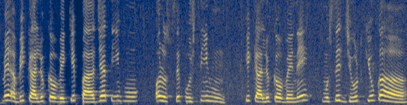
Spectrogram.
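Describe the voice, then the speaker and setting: A little female cartoon bird voiced by a woman talks in a high, earnest voice. She is trusting, plaintive and quick to get upset. A faint hiss runs underneath. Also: fairly bright tone. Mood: indignant. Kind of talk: Hindi children's cartoon dialogue.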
